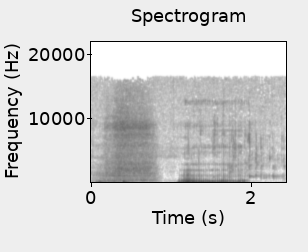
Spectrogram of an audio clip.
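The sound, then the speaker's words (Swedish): Beer pours from a 50-centilitre can with a lot of foam: a short fizzy splash, a brief pause, then a steady, fairly loud gurgling stream for nearly a second before it tapers off. No one speaks. “50 centiliters burk känner jag. Mycket skum.”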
